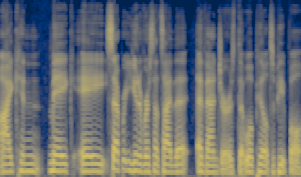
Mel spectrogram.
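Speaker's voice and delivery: ordinary talk, nothing marked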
